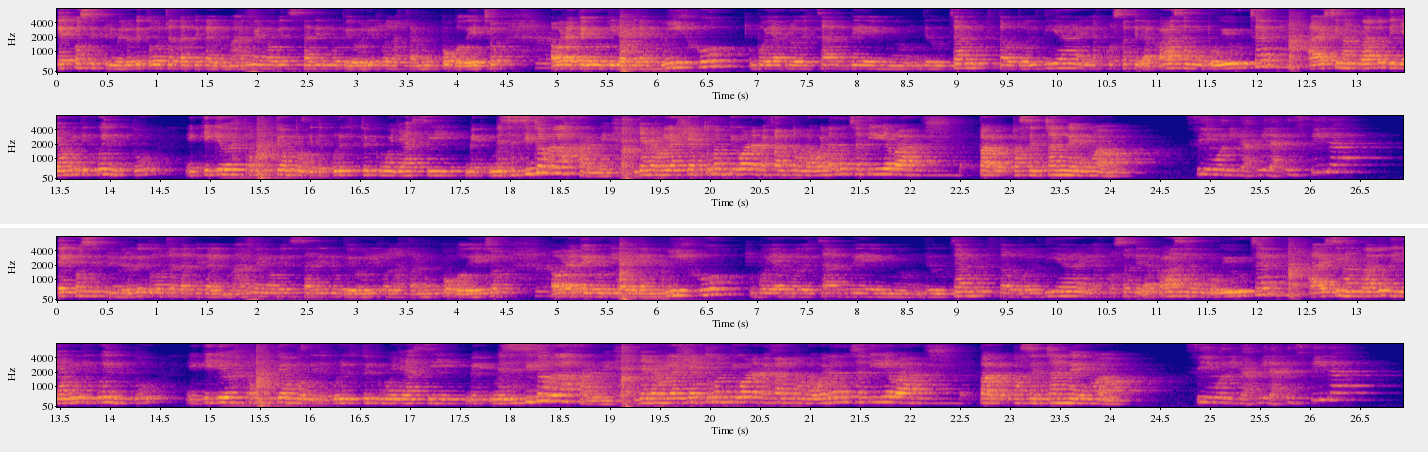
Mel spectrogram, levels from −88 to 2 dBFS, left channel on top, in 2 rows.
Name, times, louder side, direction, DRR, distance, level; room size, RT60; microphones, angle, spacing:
voice 1, 0.0-6.7 6.9-14.4 14.8-22.4 22.7-24.1, left 1 dB, 55° left, -3 dB, 0.5 m, -22 dB
sound 1, 1.8-7.8 12.1-13.0 15.0-17.0 19.0-21.0, right 1 dB, 55° right, 0.8 m, -37 dB
voice 2, 4.8-5.1 12.1-12.5 15.2-15.3 19.9-20.3 21.6-22.5 24.8-26.4, equal, 10° right, -8 dB, 0.4 m, -33 dB
2.2 x 2.2 x 2.6 m, 0.92 s
head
